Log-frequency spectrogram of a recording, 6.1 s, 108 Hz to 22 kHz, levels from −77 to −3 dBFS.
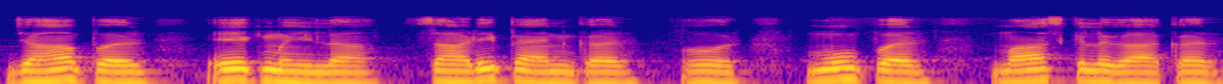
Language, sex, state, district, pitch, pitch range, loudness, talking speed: Hindi, male, Chandigarh, Chandigarh, 120 Hz, 120-130 Hz, -14 LUFS, 125 wpm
